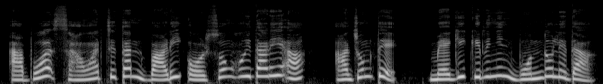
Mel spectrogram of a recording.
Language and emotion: Santali, fearful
